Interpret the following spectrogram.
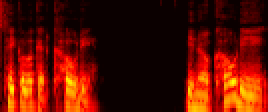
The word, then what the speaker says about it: COTI: Cody, it's spelled COTI, but remember quite a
